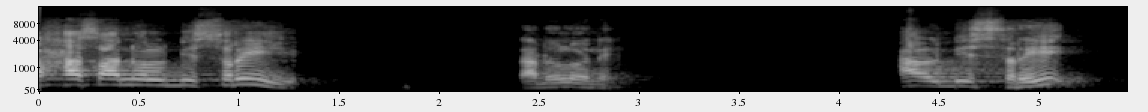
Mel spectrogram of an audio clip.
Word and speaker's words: al-Basri: Al-Bisri, Al-Basri, Al-Busri. Bisa dibaca 3. Yang cakep dibacanya Al-Bisri. Nyesuaiin sama harokat roknya. Orang Arab kagak mau ribet. Basri, Busri, keribetan bagi orang Arab. Makanya dia udah Al-Bisri gitu. Meskipun bisa dibaca Basri, bisa dibaca Busri.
